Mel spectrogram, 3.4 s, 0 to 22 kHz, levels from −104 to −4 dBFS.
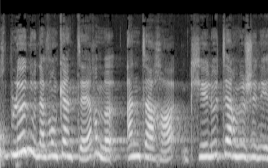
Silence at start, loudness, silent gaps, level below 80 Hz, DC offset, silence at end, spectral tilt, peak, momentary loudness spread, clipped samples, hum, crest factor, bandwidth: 0 s; -19 LUFS; none; -62 dBFS; under 0.1%; 0 s; -3.5 dB/octave; -4 dBFS; 6 LU; under 0.1%; none; 16 dB; 14.5 kHz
